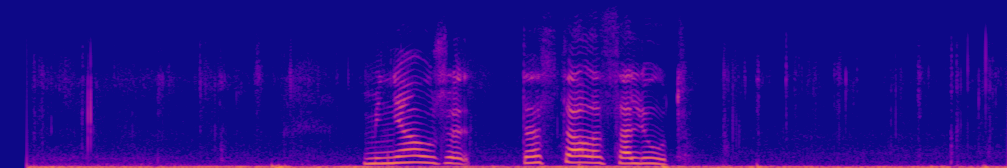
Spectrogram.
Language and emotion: Russian, angry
